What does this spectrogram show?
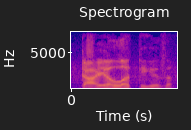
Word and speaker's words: dialetheism: Dialetheism. How do you pronounce it?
